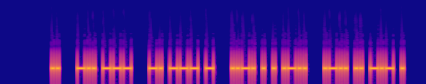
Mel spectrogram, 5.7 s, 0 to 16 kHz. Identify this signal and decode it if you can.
Morse code, heard as a keyed tone, about 34 wpm, 700 Hz. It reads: I DO NOT FEEL LIKE
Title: Sets of 5 Words Encore 35wpm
